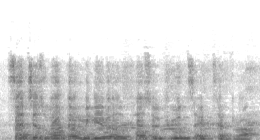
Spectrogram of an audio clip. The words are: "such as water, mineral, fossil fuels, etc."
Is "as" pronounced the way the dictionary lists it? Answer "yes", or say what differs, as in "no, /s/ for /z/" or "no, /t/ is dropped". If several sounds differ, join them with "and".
yes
